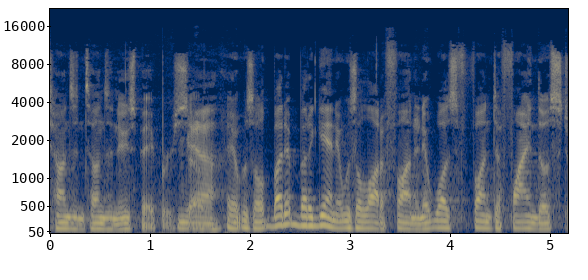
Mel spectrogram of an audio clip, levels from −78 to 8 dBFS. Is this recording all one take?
yes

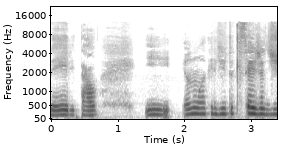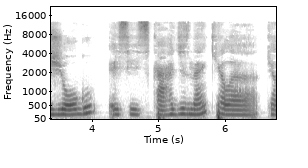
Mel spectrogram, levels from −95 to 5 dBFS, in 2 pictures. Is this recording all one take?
yes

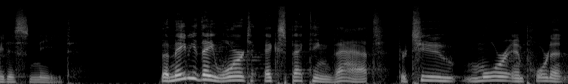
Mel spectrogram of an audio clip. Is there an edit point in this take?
yes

